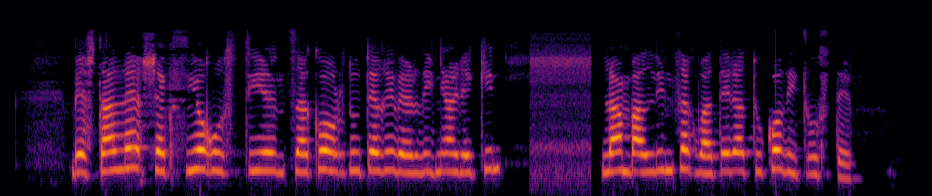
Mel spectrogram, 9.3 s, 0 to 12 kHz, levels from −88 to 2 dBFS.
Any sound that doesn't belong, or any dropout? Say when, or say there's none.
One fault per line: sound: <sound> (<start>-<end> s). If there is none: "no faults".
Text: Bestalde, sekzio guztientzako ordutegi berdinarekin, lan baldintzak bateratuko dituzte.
no faults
